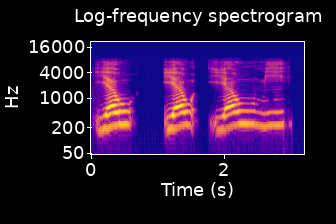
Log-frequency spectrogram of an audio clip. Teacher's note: الاول افتح الياء ثم انتقل للواو على طول · Term: الواو اللينه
